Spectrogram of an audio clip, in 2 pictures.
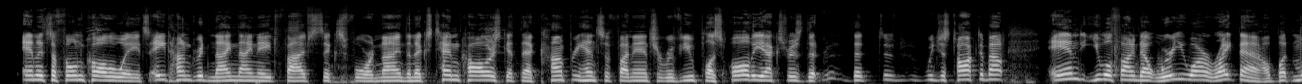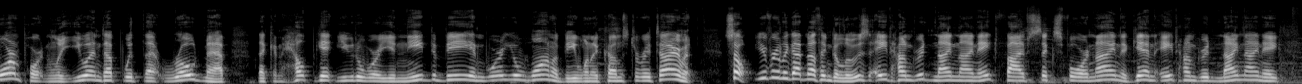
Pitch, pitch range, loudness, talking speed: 190 Hz, 170-210 Hz, -18 LUFS, 180 wpm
